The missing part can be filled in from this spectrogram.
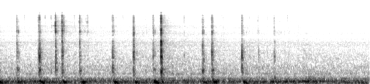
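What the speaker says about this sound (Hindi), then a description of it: "इस फीचर को मैं क्या कर देता हूं, इनेबल। तो इनेबल करने के लिए जस्ट मैं क्या कर दूं, नो हटा करके सारी चीजें मैं टाइप कर देता हूं।" Typing a command on a computer keyboard while configuring Cisco IOS, a close run of quick irregular key clicks with a few heavier taps, steady over a low background hum, no talk.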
